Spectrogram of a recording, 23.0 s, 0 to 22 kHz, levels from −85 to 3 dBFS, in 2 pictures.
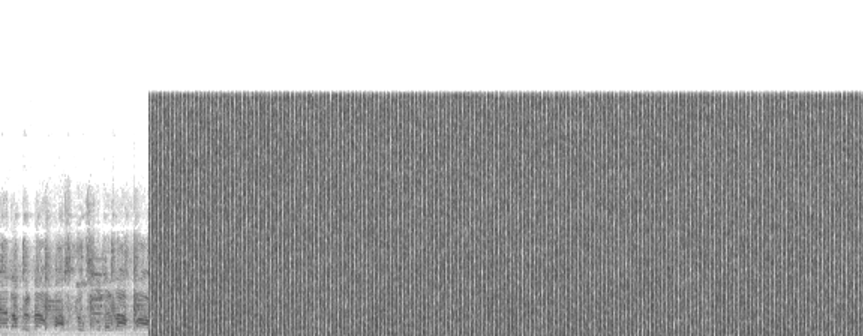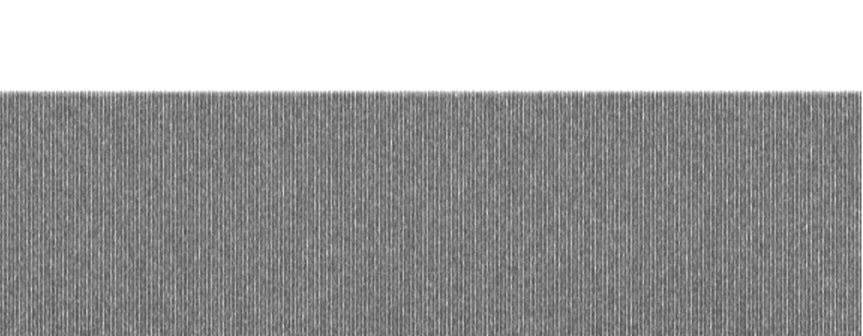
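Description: From 1.99 s to the end, the audio turns into a compressed stream played as audio: an AC-3 (Dolby Digital) bitstream being treated as ordinary samples rather than decoded. Each frame arrives as a 13.3 ms burst of noise followed by silent padding, repeating 31.25 times a second, so the sound becomes a very loud, rhythmic chattering static. That steady frame-rate pulsing distinguishes it from random digital noise or clipping, which have no regular cadence.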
